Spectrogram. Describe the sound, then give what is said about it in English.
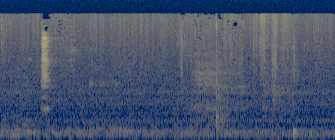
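A few faint, sharp ticks spaced irregularly over a low background hum, like a clock ticking quietly. “So, time is ticking.”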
